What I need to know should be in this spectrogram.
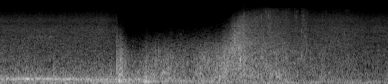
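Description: A body plunges into water with a big splash.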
